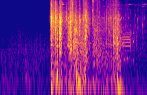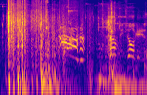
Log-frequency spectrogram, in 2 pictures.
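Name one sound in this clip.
Gunfire rattles in rapid bursts nearby.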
